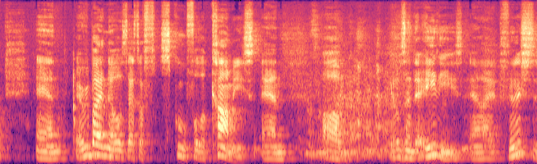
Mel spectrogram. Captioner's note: audience laughter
